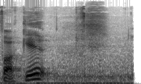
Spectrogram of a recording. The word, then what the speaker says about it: FUQIT: Then there's Breaking the Binary, and then there's Eucalyptus, and then there is FUQIT, which is pronounced fuck it.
